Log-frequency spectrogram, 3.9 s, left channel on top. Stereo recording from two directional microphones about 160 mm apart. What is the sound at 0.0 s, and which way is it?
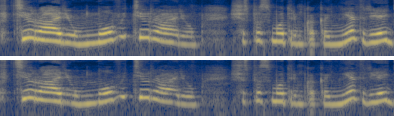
Speech, 30° left (ahead or behind).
